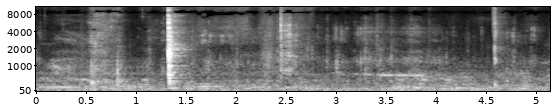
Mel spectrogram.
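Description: Close-up chewing and mouth sounds from a person eating a spoonful of menudo, with two sharp clicks, one about a second in and one near the end.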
